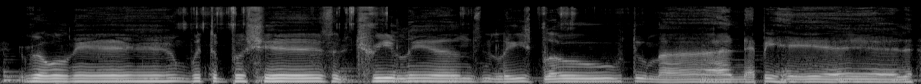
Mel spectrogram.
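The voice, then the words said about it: Imitates another person's singing voice. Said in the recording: “let me do my best impression of this”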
